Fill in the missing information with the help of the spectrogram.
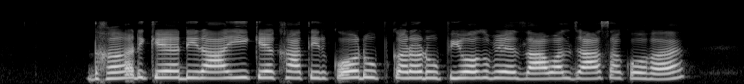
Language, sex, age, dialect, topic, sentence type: Magahi, female, 25-30, Southern, agriculture, question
